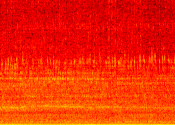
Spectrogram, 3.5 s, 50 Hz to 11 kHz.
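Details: 1997 Honda GL1500 SE, 56K miles, idling with clutch fully released: soft wind-like whoosh that turns to a high whine at slight clutch pull and disappears by 4%; clutch fluid low; cause was a debris-filled slave cylinder, cleaned and bled.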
